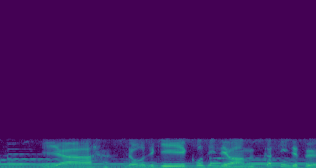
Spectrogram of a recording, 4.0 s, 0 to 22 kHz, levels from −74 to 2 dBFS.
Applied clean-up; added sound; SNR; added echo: none; none; none; none.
